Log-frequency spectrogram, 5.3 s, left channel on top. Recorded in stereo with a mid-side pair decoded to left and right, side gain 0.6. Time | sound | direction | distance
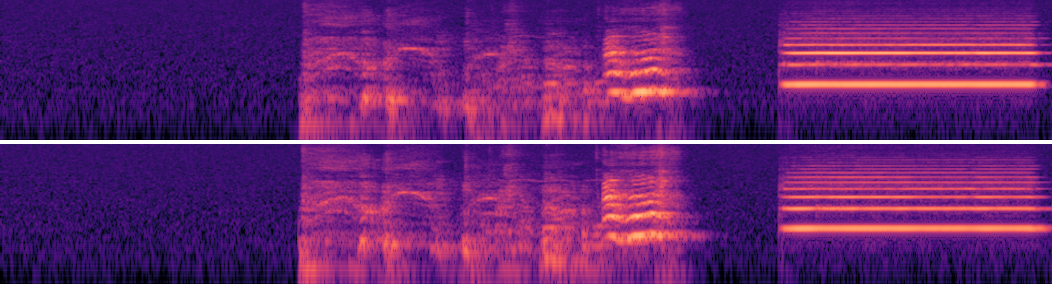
1.5 | laughter | 60° right | 1.8 m
3.9 | a flute | 5° left | 0.9 m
